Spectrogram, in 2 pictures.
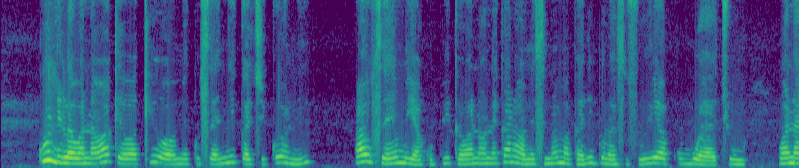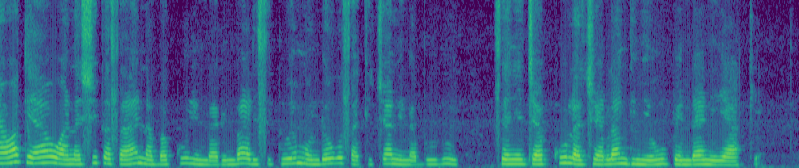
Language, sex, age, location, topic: Swahili, female, 18-24, Kisumu, agriculture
